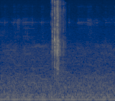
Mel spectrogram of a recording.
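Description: A phone makes a single sharp shutter click close by.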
